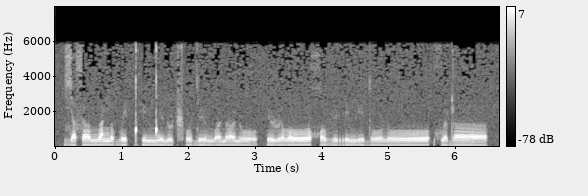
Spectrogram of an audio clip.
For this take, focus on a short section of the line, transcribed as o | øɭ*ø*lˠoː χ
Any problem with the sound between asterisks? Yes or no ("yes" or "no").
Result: no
